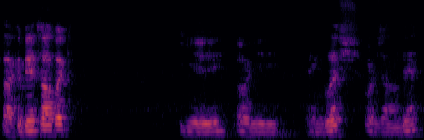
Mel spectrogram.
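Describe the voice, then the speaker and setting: A man, co-hosting a casual podcast and dropping brief, deadpan quips. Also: fairly low pitch, slow pace. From Northern Ireland. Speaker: podcast co-host. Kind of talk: casual chat. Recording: echoey room, mic at a distance, faint noise.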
